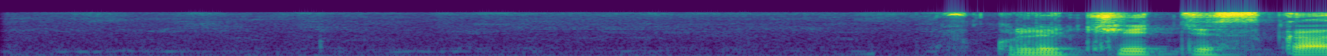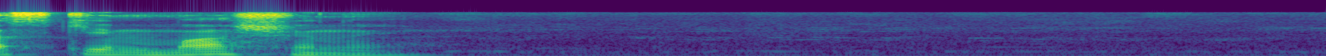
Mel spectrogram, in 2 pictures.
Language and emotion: Russian, positive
